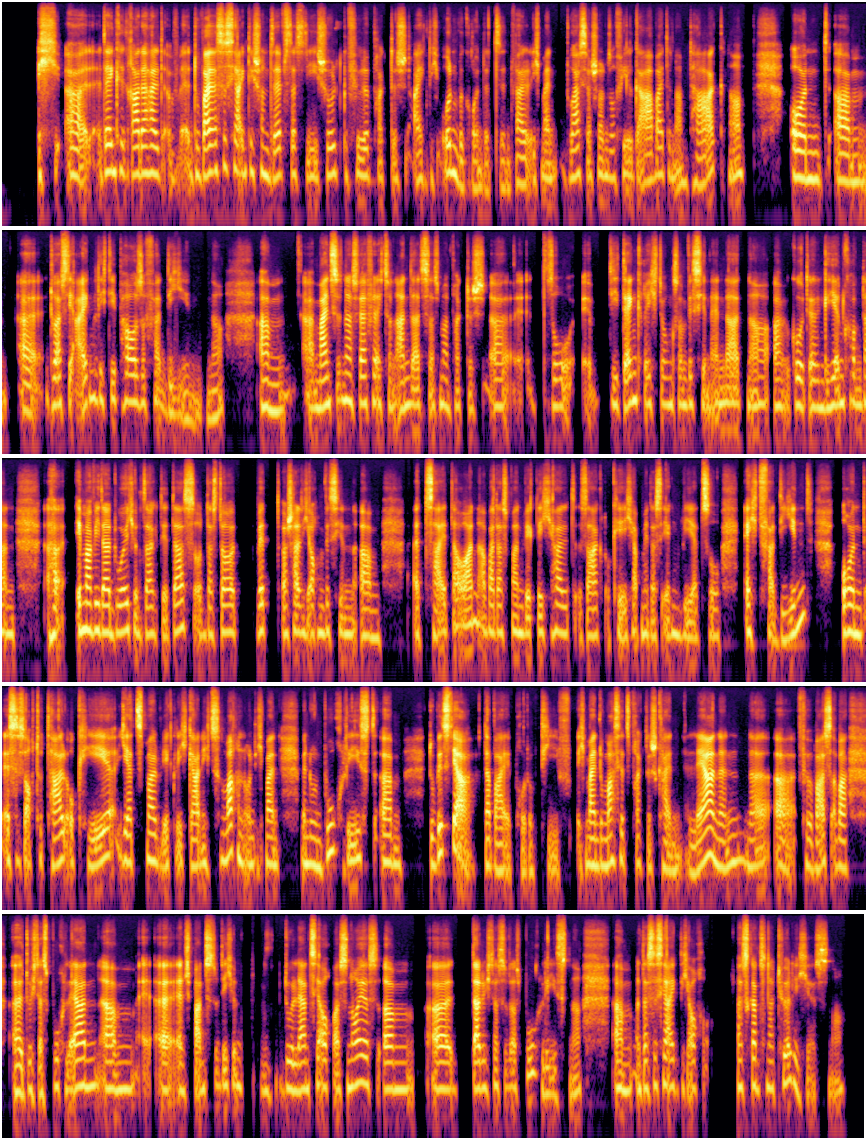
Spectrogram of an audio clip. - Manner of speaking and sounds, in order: none
- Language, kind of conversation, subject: German, advice, Wie kann ich zu Hause trotz Stress besser entspannen?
